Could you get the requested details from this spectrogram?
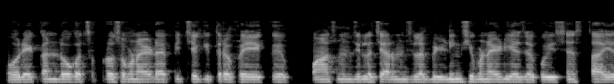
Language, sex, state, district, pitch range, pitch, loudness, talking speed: Rajasthani, male, Rajasthan, Churu, 115-120 Hz, 120 Hz, -19 LUFS, 245 wpm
